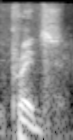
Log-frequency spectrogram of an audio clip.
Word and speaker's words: Prydz: Now, I've been told it's actually not Eric Prydz, as most people are saying, but it's actually Eric Prydz. Is that right? – Yeah, that's the correct pronunciation. – So Prydz. For weeks on Radio 1, we've all been saying Eric Prydz, and actually we got it wrong. It's Eric Prydz.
